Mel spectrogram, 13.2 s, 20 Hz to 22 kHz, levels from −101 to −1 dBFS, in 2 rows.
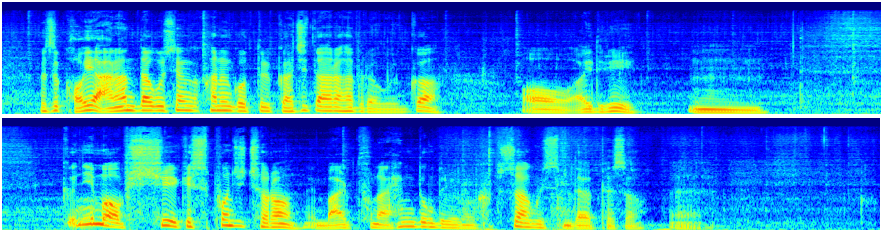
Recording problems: household noises; faint; throughout; 25 dB below the speech

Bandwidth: 16 kHz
